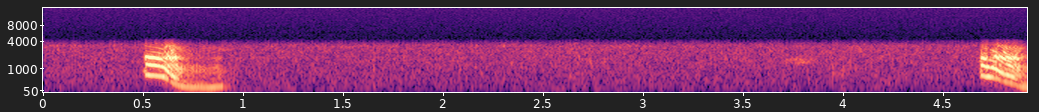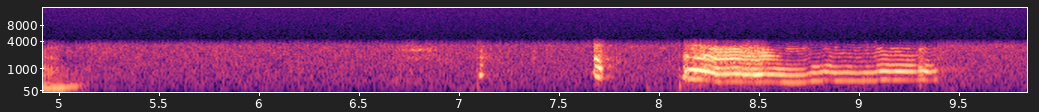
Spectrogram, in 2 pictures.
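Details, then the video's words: Male Pekingese Yuyu, a shelter adoptee, talking: two sharp whines that drop steeply in pitch several seconds apart, a couple of soft clicks, then a longer, steady, harmonic moaning note in a quiet room. "pekingese talking"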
